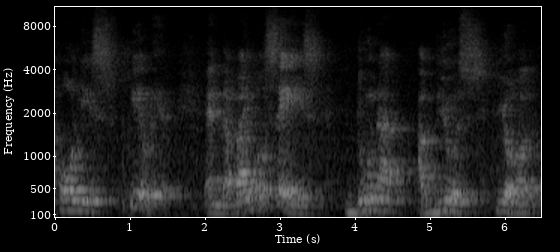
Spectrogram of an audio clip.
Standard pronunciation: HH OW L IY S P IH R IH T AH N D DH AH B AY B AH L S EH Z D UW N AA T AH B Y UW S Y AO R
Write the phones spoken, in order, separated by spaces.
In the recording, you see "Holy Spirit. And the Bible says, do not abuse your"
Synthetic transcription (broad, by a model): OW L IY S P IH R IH T AH N D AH B AY B AH L S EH S D UW N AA T AH B Y UW S Y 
